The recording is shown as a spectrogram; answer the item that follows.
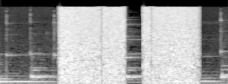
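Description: Background music with a low held note, cut into about half a second in by two loud bursts of static hiss, each a little over half a second long, with a brief break between them; both start and stop abruptly.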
